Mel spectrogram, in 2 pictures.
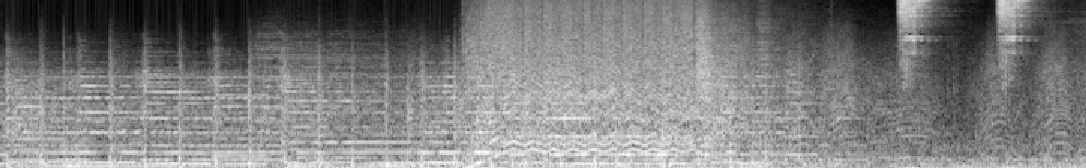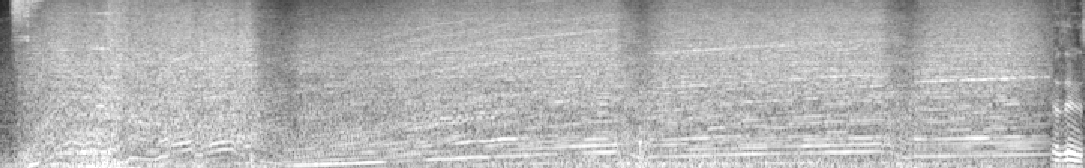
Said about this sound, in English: That was an insane tire spin launch right there.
